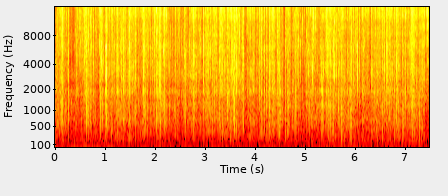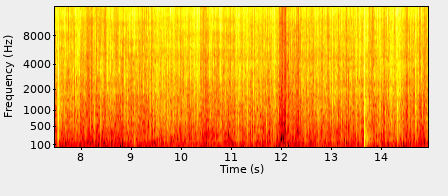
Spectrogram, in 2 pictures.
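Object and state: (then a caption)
Plastic air pillow packaging. A single inflated plastic air pillow used as packaging, hollow and printed in green, is tapped and scratched with fingertips and nails. The result is a steady, dense crinkling and crackling with bright, scratchy texture throughout. Two sharper taps stand out near the middle and near the end.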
